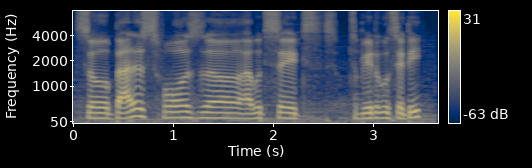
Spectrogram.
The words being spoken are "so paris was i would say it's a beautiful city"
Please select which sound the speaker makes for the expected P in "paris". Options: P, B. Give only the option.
B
